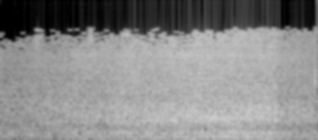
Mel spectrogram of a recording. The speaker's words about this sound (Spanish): El taxi arranca y se marcha.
